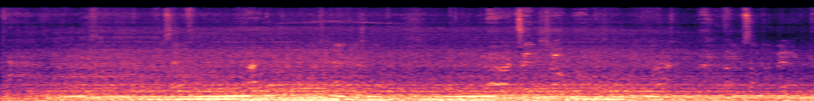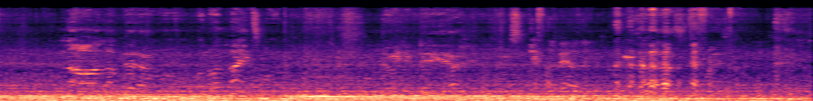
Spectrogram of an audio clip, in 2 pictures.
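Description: Double-decker bus engine and drivetrain heard from inside the upper deck, a steady low drone whose note rises and falls as the bus drives on. It gets louder about a second in.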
